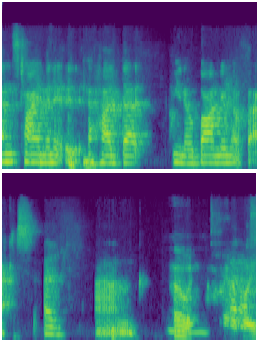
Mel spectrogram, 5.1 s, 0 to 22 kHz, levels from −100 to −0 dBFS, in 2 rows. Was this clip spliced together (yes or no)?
no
